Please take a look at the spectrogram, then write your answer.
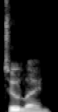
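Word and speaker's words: Tulane: Virg Virginia Tech wins two lane covers how's our pronunciation on two lane doing better Ross yeah yeah perfect good good I think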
